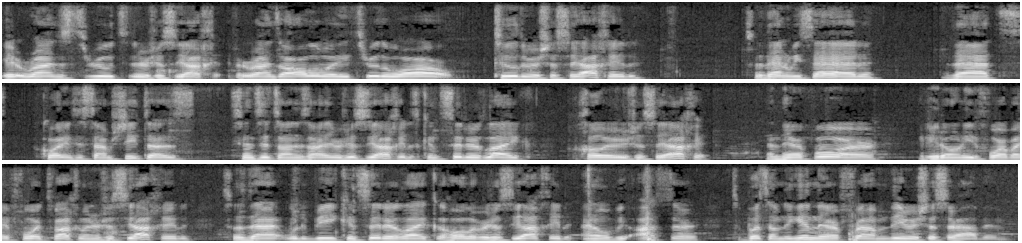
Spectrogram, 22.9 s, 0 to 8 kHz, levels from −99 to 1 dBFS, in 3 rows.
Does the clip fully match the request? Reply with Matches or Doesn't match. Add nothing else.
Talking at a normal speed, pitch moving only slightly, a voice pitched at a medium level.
Matches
